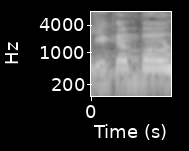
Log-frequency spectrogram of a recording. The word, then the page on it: kambau: Ansus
